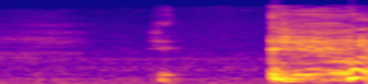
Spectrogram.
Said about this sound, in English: Oh, my God. Why am I coughing?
